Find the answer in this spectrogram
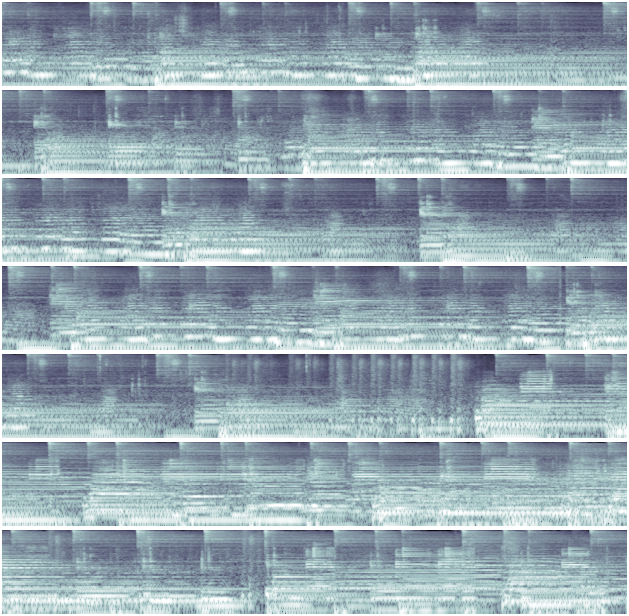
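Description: High school band playing a piece on saxophones and brass, with the music going on throughout.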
